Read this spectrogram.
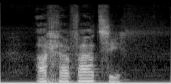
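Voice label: "aggravatie", Dutch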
